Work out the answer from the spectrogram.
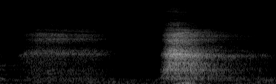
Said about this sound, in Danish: Til bare at trække vejret.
